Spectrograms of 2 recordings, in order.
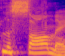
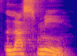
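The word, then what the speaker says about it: Lasme: Also, it's not Lasame, it's Lasmi. Lasmi, you're in as well.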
